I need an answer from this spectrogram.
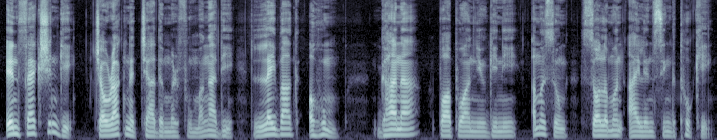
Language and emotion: Manipuri, neutral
